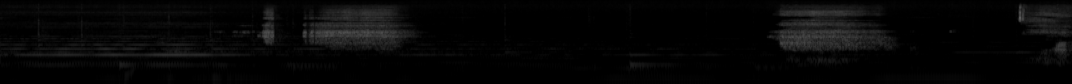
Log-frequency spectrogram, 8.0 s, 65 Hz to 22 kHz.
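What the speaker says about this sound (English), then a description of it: "Let's listen to 3 more breaths." Slow, steady breathing during a hatha yoga pose, with two long, loud breaths a few seconds apart and a shorter one at the end, set against a quiet, humming room.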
